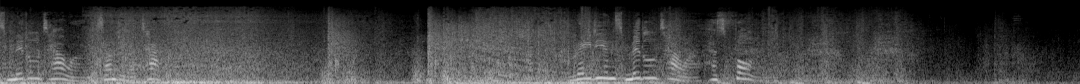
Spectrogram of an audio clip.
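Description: Fantasy battle effects whoosh and clash.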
